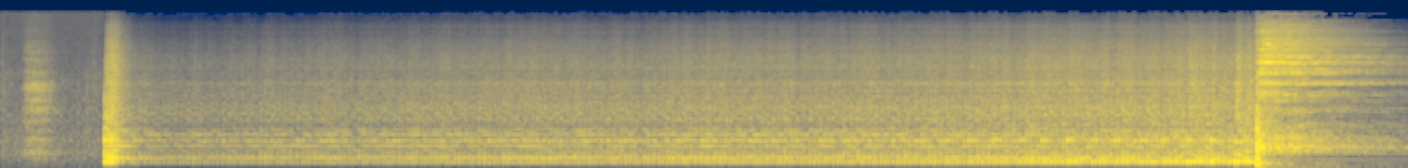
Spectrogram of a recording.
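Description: Drum roll that starts about a second in and swells steadily louder for about eleven seconds, ending in a cymbal crash that rings out and fades.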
